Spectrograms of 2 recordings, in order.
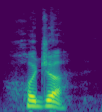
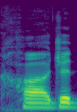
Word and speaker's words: hoca: Orta Asya ve bizim Osmanlı'da hoca diye, yani Arapça olarak Hace diye yazılsa bile biz hoca diye okuyoruz.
